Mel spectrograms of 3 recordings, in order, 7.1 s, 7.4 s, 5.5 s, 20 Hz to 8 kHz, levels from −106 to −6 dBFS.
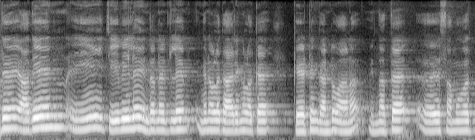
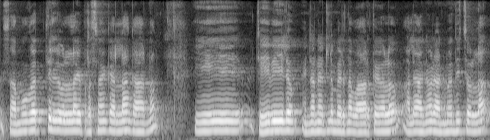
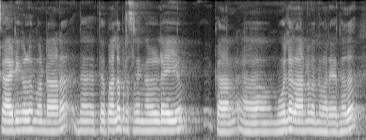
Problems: none marked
